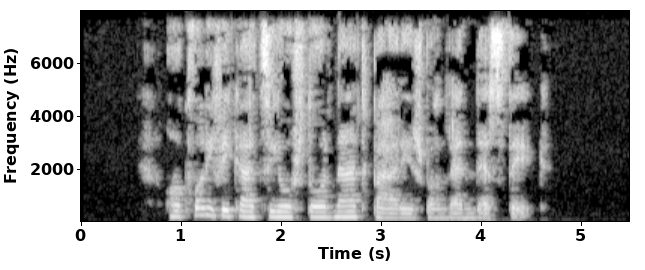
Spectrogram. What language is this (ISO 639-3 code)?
hun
